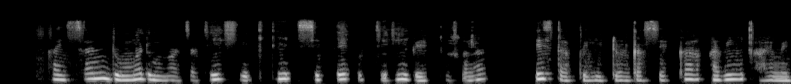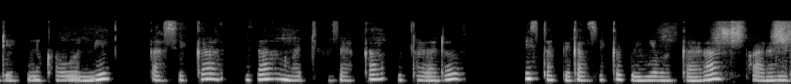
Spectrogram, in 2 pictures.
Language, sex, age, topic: Gamo, female, 25-35, government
